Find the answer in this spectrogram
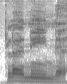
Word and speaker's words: planina: and sunny Vala Vala planina planina that is pronounced absolutely perfectly which um it's all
